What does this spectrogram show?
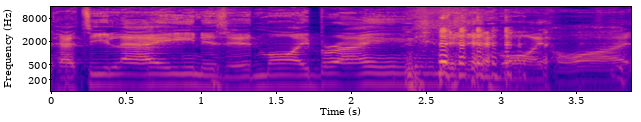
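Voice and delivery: put-on British accent. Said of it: "is that your British accent?".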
